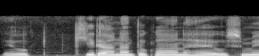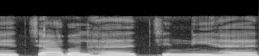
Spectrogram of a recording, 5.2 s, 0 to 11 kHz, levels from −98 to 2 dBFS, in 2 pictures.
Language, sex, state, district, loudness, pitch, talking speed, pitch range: Hindi, female, Bihar, West Champaran, -16 LUFS, 175 Hz, 105 wpm, 170-180 Hz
